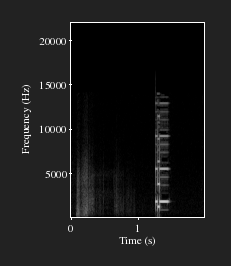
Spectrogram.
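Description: A single short, loud electronic beep about a second and a quarter in, preceded by a brief faint hiss.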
